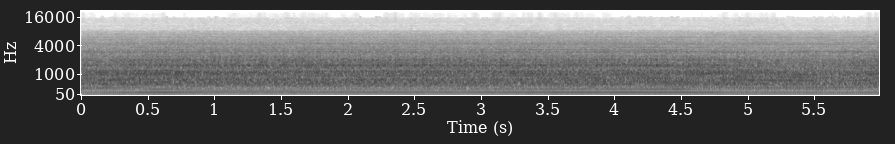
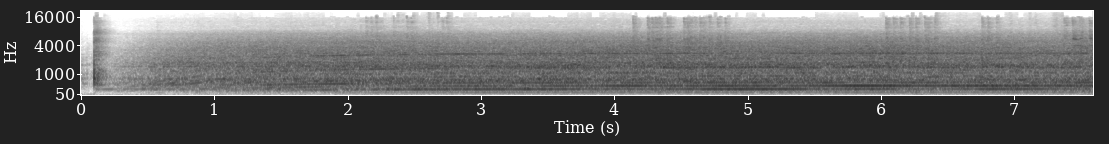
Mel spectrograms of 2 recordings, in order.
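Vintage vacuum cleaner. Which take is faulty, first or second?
first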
